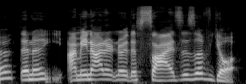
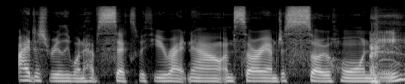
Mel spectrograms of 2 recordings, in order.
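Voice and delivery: put-on whisper, lower; 5 semitones lower than usual. Retelling what a woman on a show whispered into his ear: imitating someone whispering. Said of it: "she whispers into his ear".

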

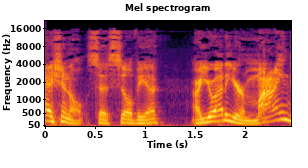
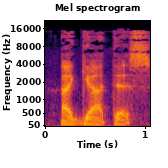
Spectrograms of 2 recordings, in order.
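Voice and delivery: forced, put-on, artificially deep, very low bass voice; 11 semitones lower, 7 dB quieter than usual. Reading a story aloud, a character's line in an artificially deep voice. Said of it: "says in an artificially deep voice".

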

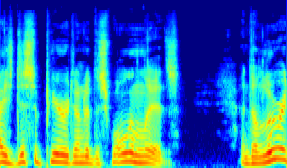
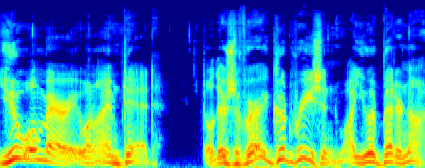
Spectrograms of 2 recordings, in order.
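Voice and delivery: ordinary delivery, nothing marked

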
